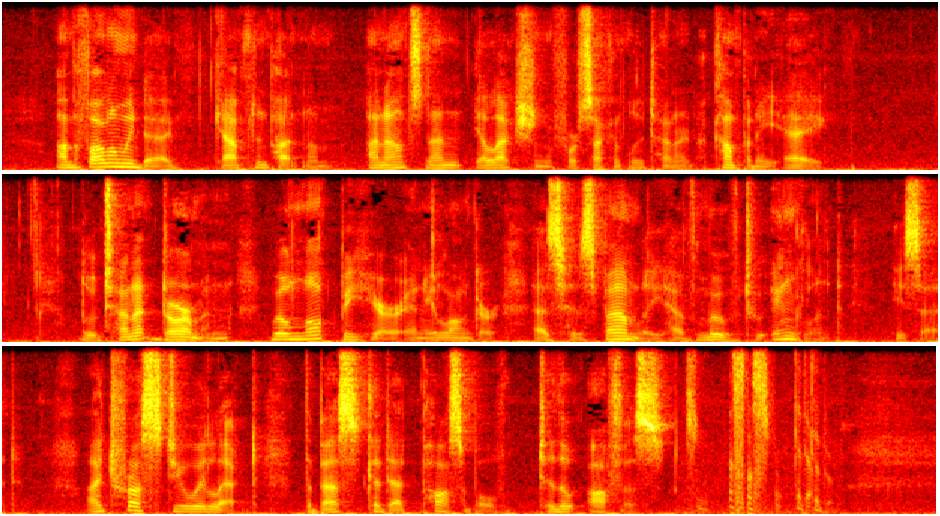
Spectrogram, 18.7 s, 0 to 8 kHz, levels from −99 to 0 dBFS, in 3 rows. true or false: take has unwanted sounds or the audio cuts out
true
